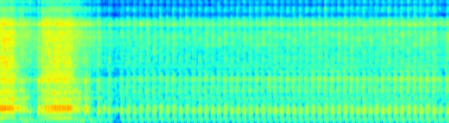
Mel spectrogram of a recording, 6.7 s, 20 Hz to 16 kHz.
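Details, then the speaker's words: 2008 Honda 400EX ATV after a top-end rebuild (oil starvation had melted the piston); bottom-end condition unknown. After a brief rev it settles to an even single-cylinder thump with no knocking or ticking audible over the exhaust. Normal idle. "sounds good though there's no no engine noise really can't really hear anything though over that exhaust"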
